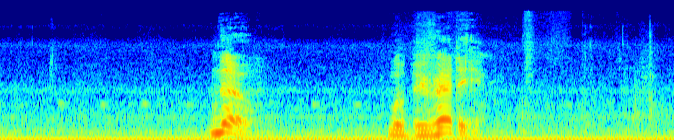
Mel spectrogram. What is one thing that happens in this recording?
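A man answers briefly and calmly.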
